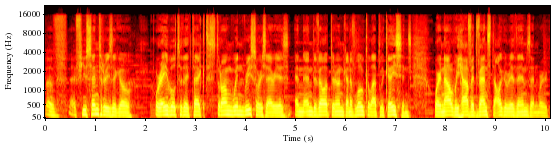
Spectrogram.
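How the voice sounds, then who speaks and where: A man from Portugal, an industry representative, explaining in an interview in a halting way that repeats words at the start of phrases. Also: medium pitch, dark tone. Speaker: wind energy company representative.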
